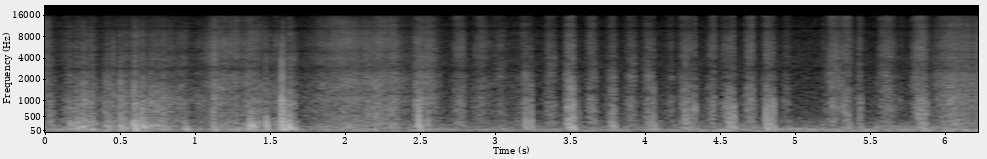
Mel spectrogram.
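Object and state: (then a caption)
Embroidered fabric pillow. Fingertips and nails scratch along the hexagon stitching of a soft stuffed fabric pillow with raised colored embroidery. The sound is a series of quiet, low, muffled scratches and soft thumps, with several louder strokes standing out in the first two seconds.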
